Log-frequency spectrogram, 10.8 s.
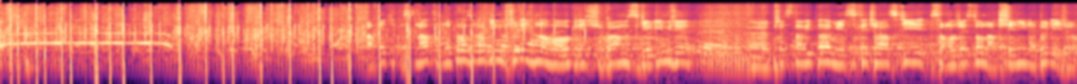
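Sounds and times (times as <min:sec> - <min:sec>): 
audience applause: 0:00.0 - 0:06.0
speech: 0:03.7 - 0:10.7.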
